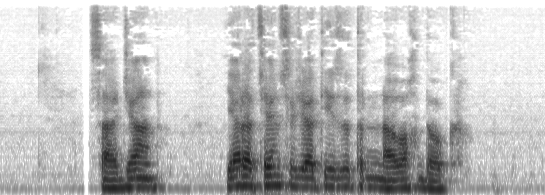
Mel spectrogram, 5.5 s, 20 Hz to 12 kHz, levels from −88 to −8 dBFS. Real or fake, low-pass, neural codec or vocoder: fake; 10.8 kHz; vocoder, 48 kHz, 128 mel bands, Vocos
